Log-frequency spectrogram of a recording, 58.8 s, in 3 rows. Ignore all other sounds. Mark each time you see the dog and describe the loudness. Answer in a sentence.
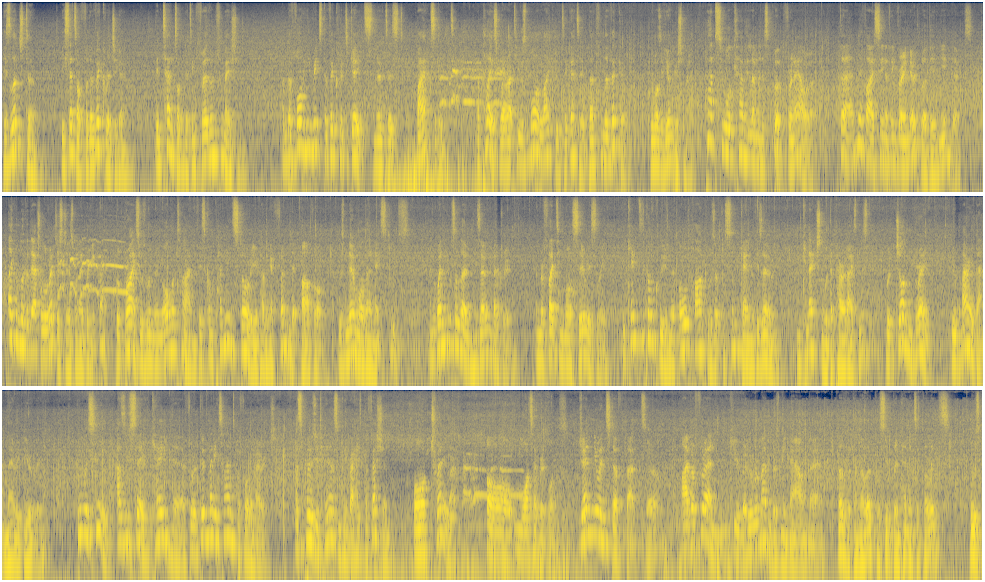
The dog can't be heard in this clip.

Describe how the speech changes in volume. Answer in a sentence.
The loudness of the speech stays about the same.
